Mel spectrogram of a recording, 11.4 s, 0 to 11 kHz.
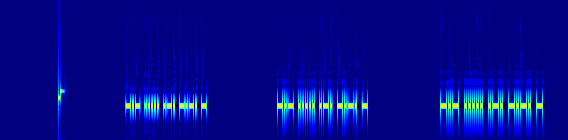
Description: Morse code, heard as a keyed tone, about 33 wpm, 700 Hz. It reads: K5RCT K5RCT K5RCT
